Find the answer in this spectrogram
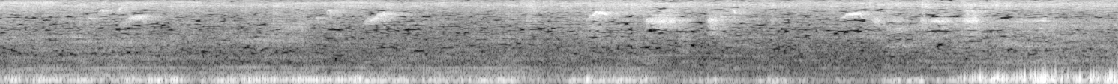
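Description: Birds giving short, scattered chirps over a louder, uneven low rumble that fades briefly past the middle and swells again near the end.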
